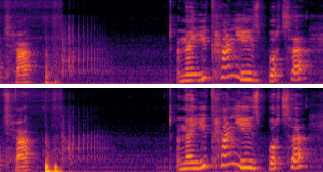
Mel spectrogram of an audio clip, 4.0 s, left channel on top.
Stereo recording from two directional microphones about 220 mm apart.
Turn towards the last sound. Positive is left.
turn(degrees=-45)  # may be behind; listen again after turning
